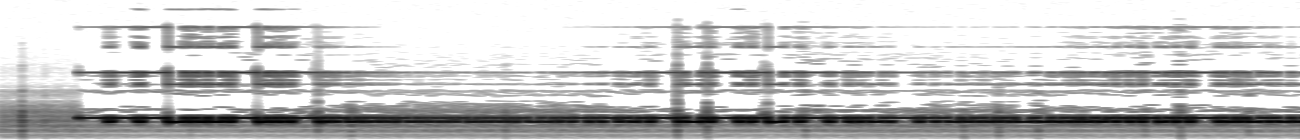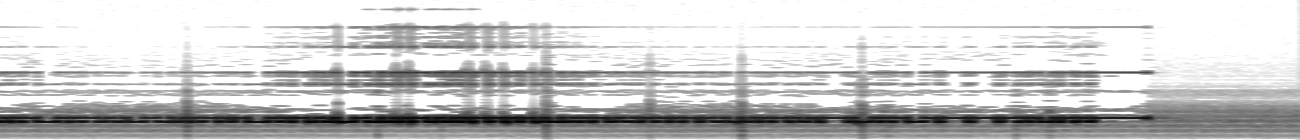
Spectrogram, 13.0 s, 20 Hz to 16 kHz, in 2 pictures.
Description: RTTY (50 baud, 450 Hz shift), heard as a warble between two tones, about 2350 Hz centre, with fading and static crashes. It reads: RYRYRYRY 2E9KAQ DE SP0DN 589 589 817 817 2E9KAQ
